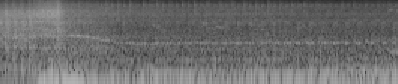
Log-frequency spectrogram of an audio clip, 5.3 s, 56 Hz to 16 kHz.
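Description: A BMW E30 engine cranks briefly with a short burst near the start, then settles into a low, steady idle rumble with no one talking over it.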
